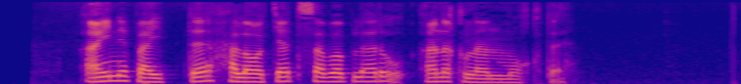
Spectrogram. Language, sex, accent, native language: Uzbek, male, Farg'ona, Uzbek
